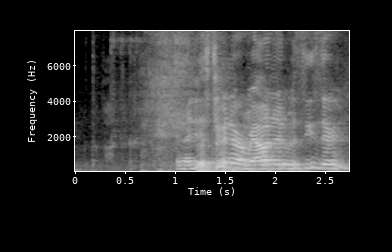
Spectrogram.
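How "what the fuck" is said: hushed under-breath whisper; whispered shock. Retold or imitated. [name] hearing her name in Target, stunned whisper. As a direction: mouth it almost silently in surprise. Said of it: "I was like".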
